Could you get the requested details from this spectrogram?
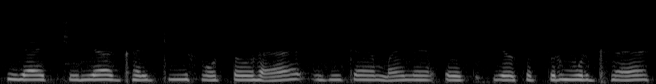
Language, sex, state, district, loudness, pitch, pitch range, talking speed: Marwari, male, Rajasthan, Churu, -37 LUFS, 210 Hz, 200-215 Hz, 110 wpm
